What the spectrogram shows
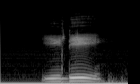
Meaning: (noun) 1. thunder 2. blow, push; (verb) 1. to crumble 2. to be broken, shattered 3. to suffer 4. to have an injury 5. to knock against, hit, bump 6. to demolish
- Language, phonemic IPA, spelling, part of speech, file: Tamil, /ɪɖiː/, இடி, noun / verb, Ta-இடி.ogg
